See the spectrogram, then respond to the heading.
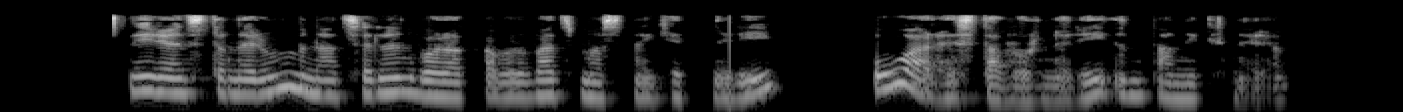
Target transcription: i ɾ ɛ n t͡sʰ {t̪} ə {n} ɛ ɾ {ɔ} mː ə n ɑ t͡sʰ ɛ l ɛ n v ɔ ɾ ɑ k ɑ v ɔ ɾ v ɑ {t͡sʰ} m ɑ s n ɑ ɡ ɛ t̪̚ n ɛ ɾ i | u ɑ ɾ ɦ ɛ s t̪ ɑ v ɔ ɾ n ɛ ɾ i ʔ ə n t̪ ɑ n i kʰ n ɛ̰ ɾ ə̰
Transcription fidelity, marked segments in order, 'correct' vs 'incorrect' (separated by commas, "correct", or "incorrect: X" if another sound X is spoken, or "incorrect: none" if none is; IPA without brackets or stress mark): correct, correct, incorrect: u, incorrect: t͡s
